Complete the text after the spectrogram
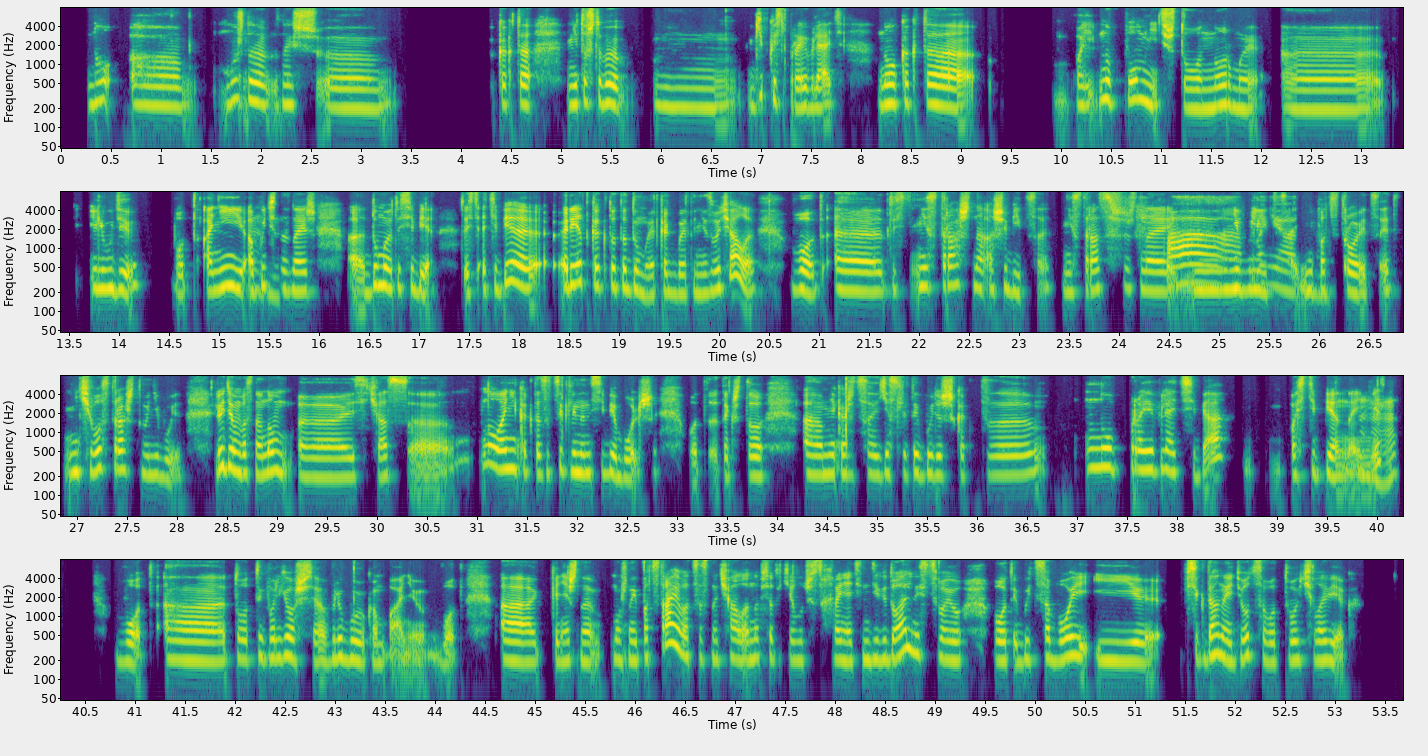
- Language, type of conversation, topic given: Russian, advice, Как быстрее привыкнуть к новым нормам поведения после переезда в другую страну?
- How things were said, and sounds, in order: tapping; other background noise; grunt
